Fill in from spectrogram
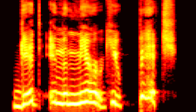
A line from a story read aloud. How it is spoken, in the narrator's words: shrieks Pamela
